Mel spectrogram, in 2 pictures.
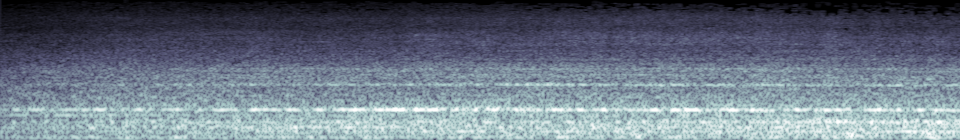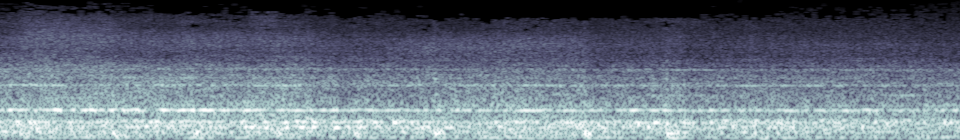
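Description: Train running through the station, a steady whine over a dense rumbling, growing louder over the first two seconds and then holding.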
